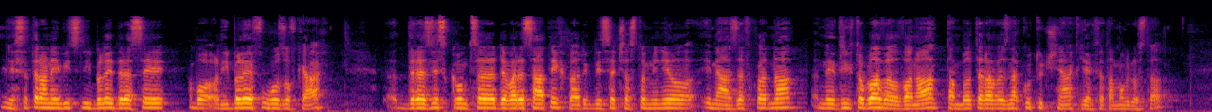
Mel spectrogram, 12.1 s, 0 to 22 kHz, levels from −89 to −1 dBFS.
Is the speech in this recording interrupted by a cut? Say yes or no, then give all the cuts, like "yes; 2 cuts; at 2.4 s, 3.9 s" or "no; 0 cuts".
yes; 2 cuts; at 8.1 s, 10.8 s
